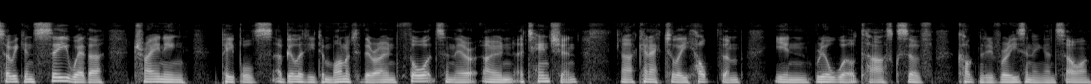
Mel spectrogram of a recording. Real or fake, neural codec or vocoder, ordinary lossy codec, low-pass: real; none; MP3, 64 kbps; 7.2 kHz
